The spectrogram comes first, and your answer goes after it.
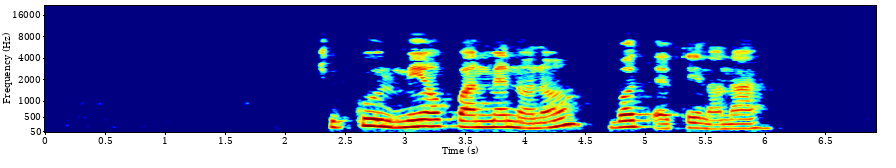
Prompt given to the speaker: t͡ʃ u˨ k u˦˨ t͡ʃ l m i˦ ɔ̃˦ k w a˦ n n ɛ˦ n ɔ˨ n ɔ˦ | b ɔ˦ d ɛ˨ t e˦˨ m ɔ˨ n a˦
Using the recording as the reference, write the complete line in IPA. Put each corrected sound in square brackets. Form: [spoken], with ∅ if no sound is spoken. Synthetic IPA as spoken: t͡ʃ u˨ k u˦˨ [∅] l m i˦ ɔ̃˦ k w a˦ n [m] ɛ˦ n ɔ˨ n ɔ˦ | b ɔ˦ [t] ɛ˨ t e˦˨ [n] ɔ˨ n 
